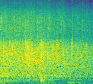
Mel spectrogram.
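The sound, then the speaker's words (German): Warm audience applause greeting a surprise guest on a stage show, a dense, even wash of clapping that holds steady and tapers slightly toward the end. “Aber jetzt, es ist soweit. Applaus für Maria, unseren Überraschungsgast.”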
